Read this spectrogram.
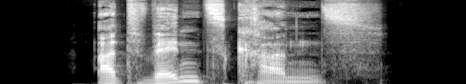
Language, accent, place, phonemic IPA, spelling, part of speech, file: German, Germany, Berlin, /ʔatˈvɛntsˌkʁants/, Adventskranz, noun, De-Adventskranz2.ogg
- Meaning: Advent wreath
